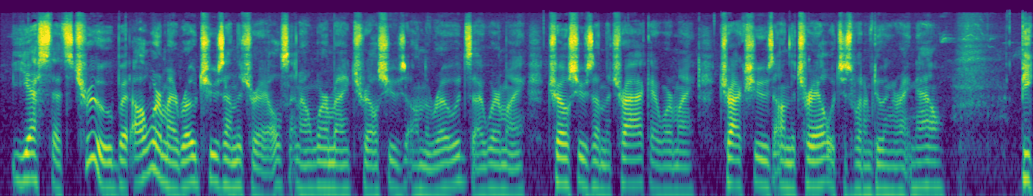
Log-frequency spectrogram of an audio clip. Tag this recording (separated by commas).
Speech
